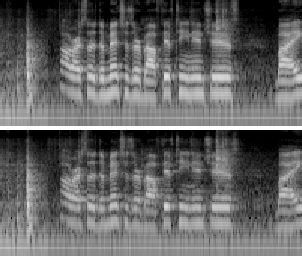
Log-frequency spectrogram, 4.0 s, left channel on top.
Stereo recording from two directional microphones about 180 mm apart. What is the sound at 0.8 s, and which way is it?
Speech, 55° left (ahead or behind).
